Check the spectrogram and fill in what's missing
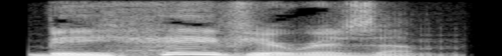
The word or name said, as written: behaviorism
